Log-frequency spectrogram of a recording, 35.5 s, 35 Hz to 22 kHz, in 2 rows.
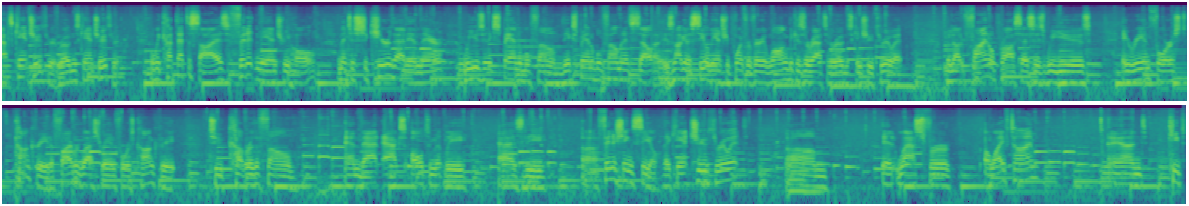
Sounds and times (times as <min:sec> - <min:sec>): Speech: 0:00.0 - 0:13.6, 0:14.2 - 0:22.2, 0:23.0 - 0:29.0, 0:29.6 - 0:30.2, 0:31.0 - 0:33.4, 0:34.3 - 0:35.5
Music: 0:00.0 - 0:35.5.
